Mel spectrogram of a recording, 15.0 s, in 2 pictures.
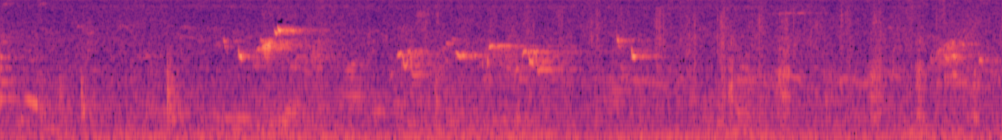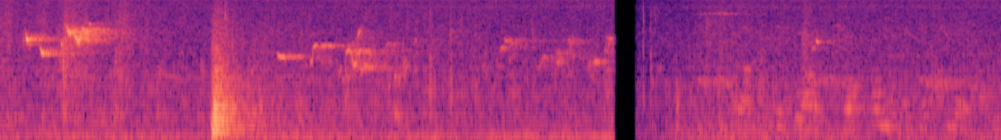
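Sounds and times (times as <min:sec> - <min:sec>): bird chirping: 0:00.0 - 0:15.0
loud knock: 0:09.1 - 0:09.6.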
